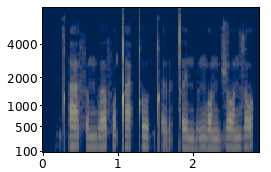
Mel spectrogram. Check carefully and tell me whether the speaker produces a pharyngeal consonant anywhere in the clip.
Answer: no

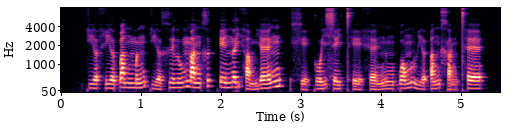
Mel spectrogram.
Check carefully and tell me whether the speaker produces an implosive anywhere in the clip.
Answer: yes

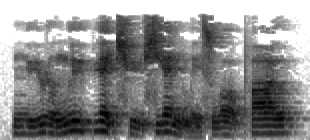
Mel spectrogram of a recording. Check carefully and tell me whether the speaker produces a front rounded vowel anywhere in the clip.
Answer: yes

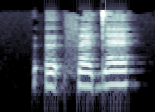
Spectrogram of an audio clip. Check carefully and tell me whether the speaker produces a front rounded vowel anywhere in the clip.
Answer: yes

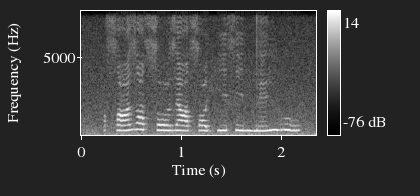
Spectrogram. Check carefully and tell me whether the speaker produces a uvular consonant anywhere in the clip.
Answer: no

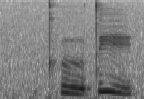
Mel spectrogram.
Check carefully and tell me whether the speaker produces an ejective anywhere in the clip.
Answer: no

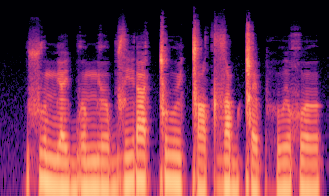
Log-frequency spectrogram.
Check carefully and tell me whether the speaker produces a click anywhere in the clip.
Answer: yes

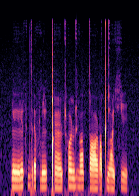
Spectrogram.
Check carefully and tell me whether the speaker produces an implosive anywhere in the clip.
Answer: no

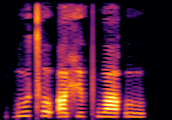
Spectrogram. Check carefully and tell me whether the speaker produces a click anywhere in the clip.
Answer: no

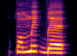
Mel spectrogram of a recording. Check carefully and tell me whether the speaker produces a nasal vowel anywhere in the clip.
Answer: yes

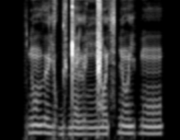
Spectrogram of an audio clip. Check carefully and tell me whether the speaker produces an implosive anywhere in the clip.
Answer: yes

